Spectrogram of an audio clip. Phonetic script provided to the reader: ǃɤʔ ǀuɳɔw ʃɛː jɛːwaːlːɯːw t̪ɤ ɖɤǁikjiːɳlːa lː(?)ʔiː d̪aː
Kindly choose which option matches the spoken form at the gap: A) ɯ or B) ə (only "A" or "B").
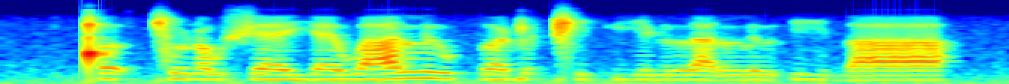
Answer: A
